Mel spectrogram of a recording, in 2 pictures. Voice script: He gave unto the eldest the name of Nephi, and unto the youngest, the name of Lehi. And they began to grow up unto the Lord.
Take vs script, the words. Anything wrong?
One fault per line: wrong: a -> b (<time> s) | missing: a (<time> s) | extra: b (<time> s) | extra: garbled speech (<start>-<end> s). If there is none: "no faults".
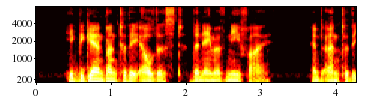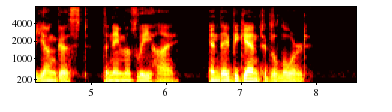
wrong: gave -> began (0.5 s)
missing: grow up unto (7.3 s)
